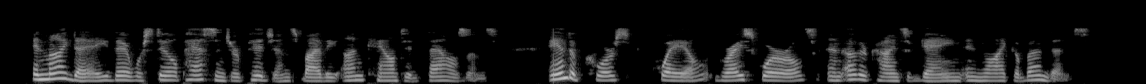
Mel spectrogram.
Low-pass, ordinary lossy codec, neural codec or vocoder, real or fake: 5.4 kHz; MP3, 24 kbps; none; real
